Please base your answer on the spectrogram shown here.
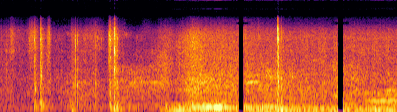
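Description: A car driving in the Mafia video game, its engine revving and accelerating at moderate loudness with a few door-like clunks and brief cuts, faint voices now and then.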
